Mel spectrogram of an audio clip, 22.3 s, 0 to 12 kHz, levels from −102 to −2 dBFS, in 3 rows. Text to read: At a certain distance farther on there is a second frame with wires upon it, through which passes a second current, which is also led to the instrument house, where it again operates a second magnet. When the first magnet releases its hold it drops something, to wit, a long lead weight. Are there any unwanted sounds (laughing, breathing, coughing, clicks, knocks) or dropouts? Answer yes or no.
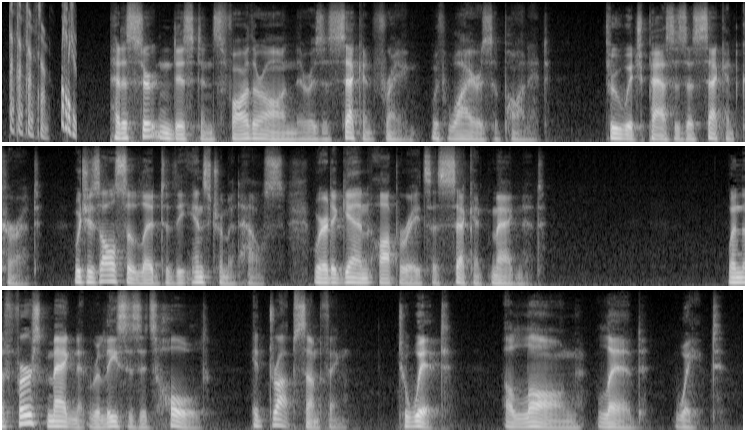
yes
